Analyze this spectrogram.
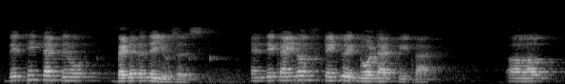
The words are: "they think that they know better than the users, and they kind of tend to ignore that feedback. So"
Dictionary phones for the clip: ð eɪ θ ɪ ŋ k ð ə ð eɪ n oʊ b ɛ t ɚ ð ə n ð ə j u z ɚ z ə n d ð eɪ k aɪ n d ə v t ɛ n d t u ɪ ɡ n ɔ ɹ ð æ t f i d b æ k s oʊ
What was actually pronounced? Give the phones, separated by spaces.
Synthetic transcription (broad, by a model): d eɪ t ɪ ŋ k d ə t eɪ n oʊ b ɛ t ɚ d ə n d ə j u z ɚ z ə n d eɪ k aɪ n d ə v t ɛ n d t u ɪ ɡ n ɔ ɹ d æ t f i d b æ k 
